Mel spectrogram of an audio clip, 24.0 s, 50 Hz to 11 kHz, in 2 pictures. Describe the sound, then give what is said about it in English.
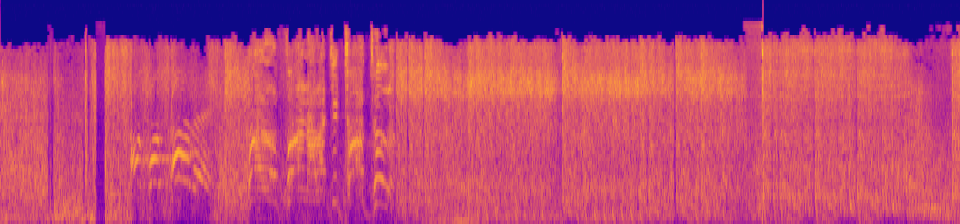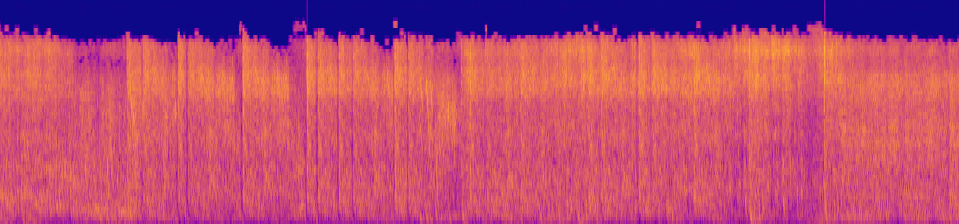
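An artillery barrage fires on tanks and reinforced rifle companies in battle. Gunfire and explosions form a dense, continuous roar of loud blasts and bursts across the whole stretch, with voices mixed into the din. “Fire tanks that I can see and what looks like two reinforced rifle companies. Tell old Joe's to get the lead off. 100 short, 50 right, and fire for effect.”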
